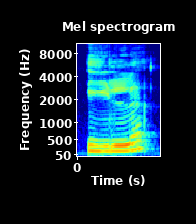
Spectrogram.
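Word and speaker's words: ils: Je, tu, il, elle, on, nous, vous, il, elle. Come potete notare, il e elle al plurale si pronunciano esattamente come il e elle al singolare perché la S finale è consonante muta in francese, generalmente muta.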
